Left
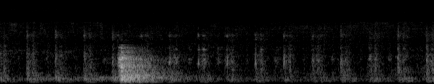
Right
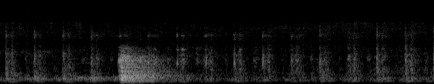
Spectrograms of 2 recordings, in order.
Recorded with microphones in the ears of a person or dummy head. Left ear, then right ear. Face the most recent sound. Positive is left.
turn(degrees=35)  # may be behind; listen again after turning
